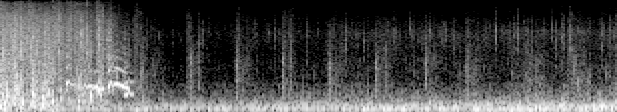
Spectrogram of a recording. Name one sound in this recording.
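Footsteps patter quickly over ground.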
